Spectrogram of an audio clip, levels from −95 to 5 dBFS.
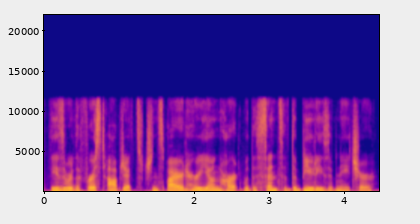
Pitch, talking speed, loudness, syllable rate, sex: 210 Hz, 240 wpm, -19 LUFS, 6.6 syllables/s, female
